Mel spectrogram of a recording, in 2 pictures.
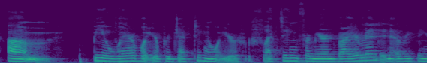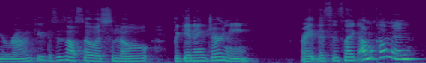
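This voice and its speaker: A woman's voice: sits low, vocal fry, darkish tone, reverberant. A woman giving a casual, rambling spiritual card reading, chatty and enthusiastic. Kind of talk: casual tarot-style reading.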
